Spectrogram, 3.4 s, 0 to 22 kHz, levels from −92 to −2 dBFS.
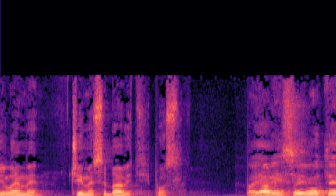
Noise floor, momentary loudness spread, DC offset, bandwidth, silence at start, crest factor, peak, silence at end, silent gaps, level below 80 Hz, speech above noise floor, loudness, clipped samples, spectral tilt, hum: -54 dBFS; 14 LU; 0.1%; 13.5 kHz; 0 s; 16 dB; -2 dBFS; 0 s; none; -52 dBFS; 37 dB; -19 LUFS; under 0.1%; -5 dB/octave; none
